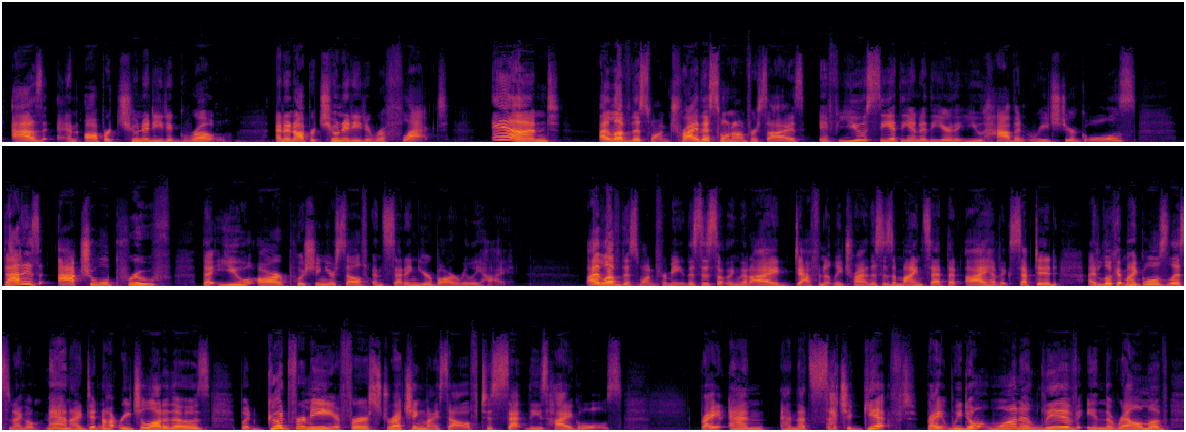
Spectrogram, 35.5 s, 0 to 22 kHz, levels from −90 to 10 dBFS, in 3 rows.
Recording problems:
none

